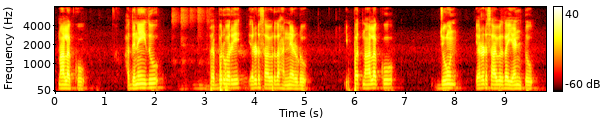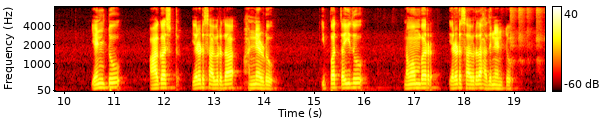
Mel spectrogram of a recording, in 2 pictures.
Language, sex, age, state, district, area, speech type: Kannada, male, 30-45, Karnataka, Tumkur, urban, spontaneous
